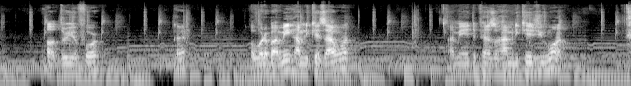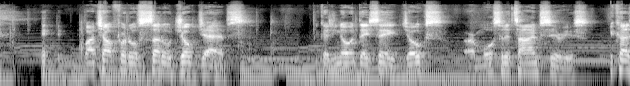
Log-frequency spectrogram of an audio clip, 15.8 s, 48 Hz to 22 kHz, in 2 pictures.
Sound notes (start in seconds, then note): 7.8 chuckling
